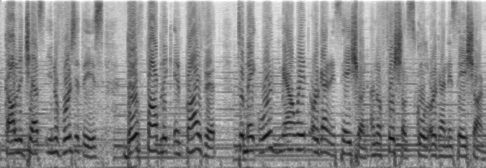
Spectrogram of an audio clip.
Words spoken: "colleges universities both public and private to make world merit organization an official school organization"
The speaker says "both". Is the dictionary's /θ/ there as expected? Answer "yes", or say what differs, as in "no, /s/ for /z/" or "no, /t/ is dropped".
yes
